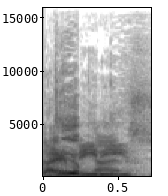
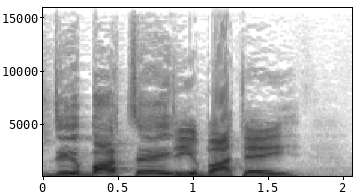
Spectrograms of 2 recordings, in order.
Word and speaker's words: Diabate: You have Anthony Walker Jr., JOK, Taki, Jordan Kanasic, Mama, I say his name wrong. Diabetes. Diabate.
